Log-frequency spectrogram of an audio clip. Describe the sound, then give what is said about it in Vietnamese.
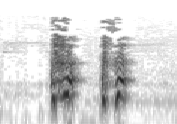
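Two short dry coughs from a person, evenly spaced and moderately loud, heard alone with no speech around them. “Kim Kiền ho khan hai tiếng”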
